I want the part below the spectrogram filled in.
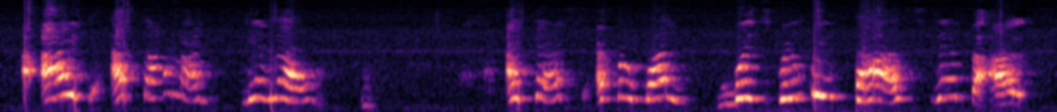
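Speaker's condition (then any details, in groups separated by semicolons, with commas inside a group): Ataxia; lost speech and swallowing after hemorrhage, relearned both through speech therapy, memory and cognition intact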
